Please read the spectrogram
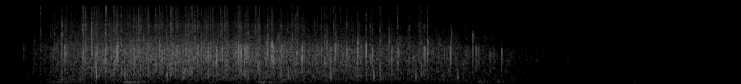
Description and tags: crowd applause theatre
